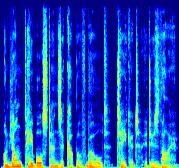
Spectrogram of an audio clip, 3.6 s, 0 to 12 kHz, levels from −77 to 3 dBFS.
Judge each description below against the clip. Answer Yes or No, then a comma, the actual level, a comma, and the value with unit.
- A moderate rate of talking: No, fast, 215 wpm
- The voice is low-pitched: Yes, low, 100 Hz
